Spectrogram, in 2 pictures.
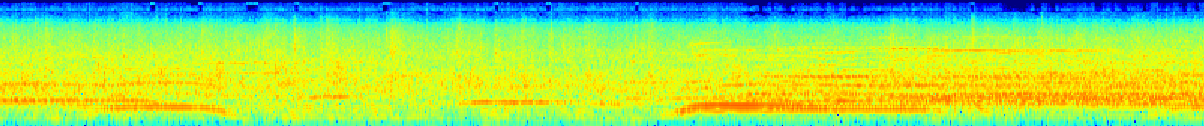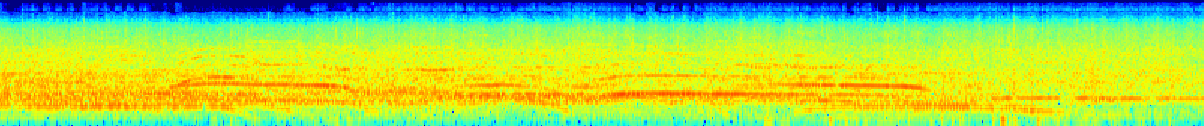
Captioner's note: cheers and applause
